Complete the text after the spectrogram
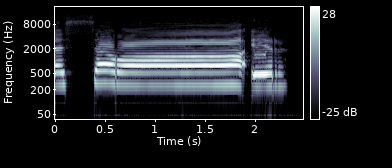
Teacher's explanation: را کا حکم ہے تفخیم کیونکہ اس پہ زبر ہے، جو کہ اس کے بعد مد الف ہے تو ہم را کو اور مد الف کو دونوں کو تفخیم سے ادا کریں گے۔ یہاں مد واجب متصل ہے، ہم اپنی آواز 4 مد کے برابر لمبی کریں گے۔ آخری میں ہم را پہ روکیں گے تو اس کا حکم ہوگا ترقیق، ہم را کو ہلکی آواز میں پڑھیں گے، لیکن اگر یہ آیت کو اگلی والے آیت کے ساتھ پڑھیں گے تو اس کا حکم ہے تفخیم۔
